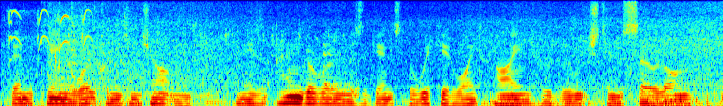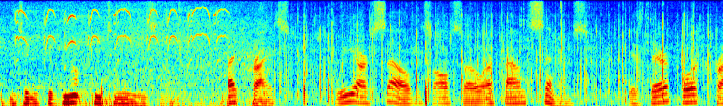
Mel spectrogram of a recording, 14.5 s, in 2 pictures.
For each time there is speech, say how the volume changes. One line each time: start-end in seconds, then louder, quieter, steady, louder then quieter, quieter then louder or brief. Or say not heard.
0.1-14.4 steady.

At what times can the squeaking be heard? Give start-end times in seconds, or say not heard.
0.1-0.9, 7.3-9.6.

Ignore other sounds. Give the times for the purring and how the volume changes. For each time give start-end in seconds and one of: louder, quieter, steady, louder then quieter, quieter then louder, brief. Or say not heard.
not heard.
